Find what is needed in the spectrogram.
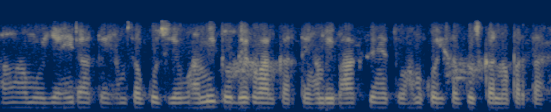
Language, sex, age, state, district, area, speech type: Hindi, male, 18-30, Bihar, Begusarai, urban, conversation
